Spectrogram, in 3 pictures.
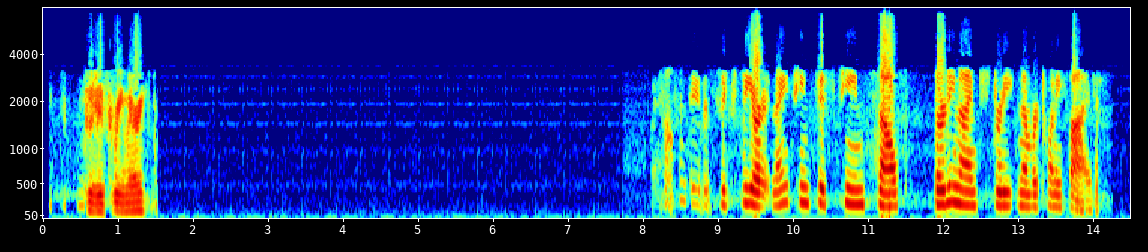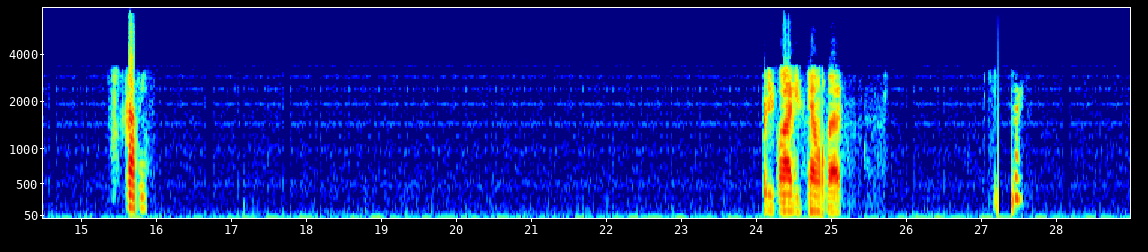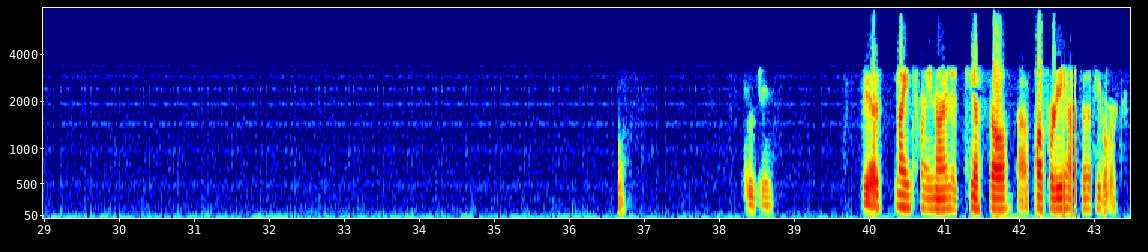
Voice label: Sheriff Central, scanner audio trunk; ThompsonPeakScot; MCSO Central

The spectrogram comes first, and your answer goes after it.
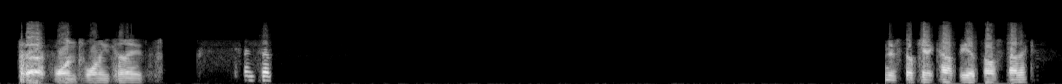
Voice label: scanner audio; Thompson Peak; DPS CI-Ctrl

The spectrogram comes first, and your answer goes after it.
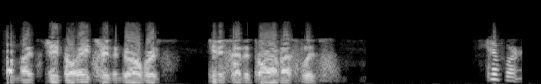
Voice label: Phoenix PD, scanner; ThompsonPeakHigh

